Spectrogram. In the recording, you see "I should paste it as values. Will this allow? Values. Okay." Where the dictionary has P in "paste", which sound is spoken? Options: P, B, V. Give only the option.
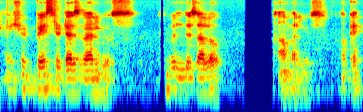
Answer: B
